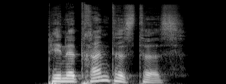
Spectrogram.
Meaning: strong/mixed nominative/accusative neuter singular superlative degree of penetrant
- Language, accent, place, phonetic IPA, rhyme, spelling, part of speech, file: German, Germany, Berlin, [peneˈtʁantəstəs], -antəstəs, penetrantestes, adjective, De-penetrantestes.ogg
